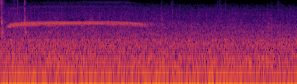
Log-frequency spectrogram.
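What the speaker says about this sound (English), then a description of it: "Get a little dispatcher's whistle going off, and off it goes" A train dispatcher's whistle gives one long, clear, shrill blast of about a second and a half on a station platform, over steady low rumble and background noise.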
